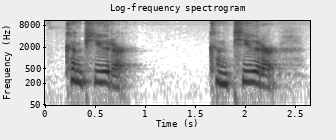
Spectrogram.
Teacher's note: a flap instead of t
